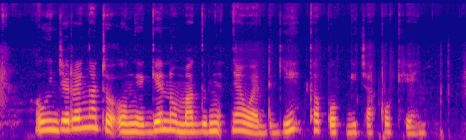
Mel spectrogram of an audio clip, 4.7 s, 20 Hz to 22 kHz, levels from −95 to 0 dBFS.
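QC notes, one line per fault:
No faults heard anywhere in the speech.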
